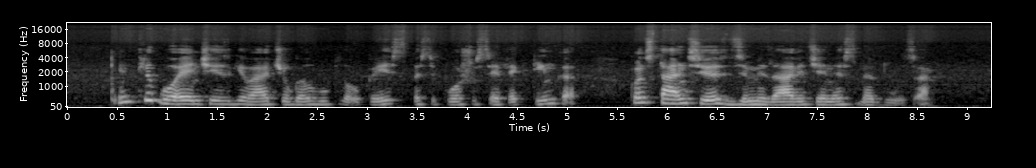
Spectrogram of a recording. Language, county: Lithuanian, Vilnius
